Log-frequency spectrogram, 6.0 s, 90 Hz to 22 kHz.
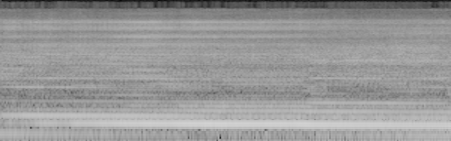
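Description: A loud, steady low droning hum with a strong tone near 180 Hz runs throughout, far too heavy for a healthy air conditioner. Cause suspected, not confirmed.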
